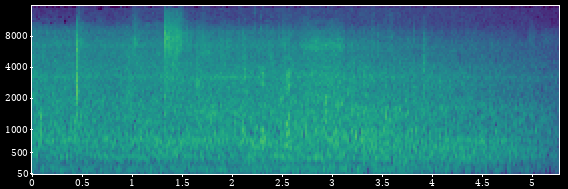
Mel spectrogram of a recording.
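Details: Class 37 locomotive 37261 dragging failed Class 66 66302 passing Stafford: heavy rough roar with uneven fast pulsing throughout, massive abnormal noise, source unknown.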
